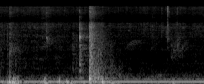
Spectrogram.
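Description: A few short knocks and clinks, the loudest about a second in, as a smoked rack of pork ribs is set down on a metal tray and worked with a steel carving fork, over a steady low hum.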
